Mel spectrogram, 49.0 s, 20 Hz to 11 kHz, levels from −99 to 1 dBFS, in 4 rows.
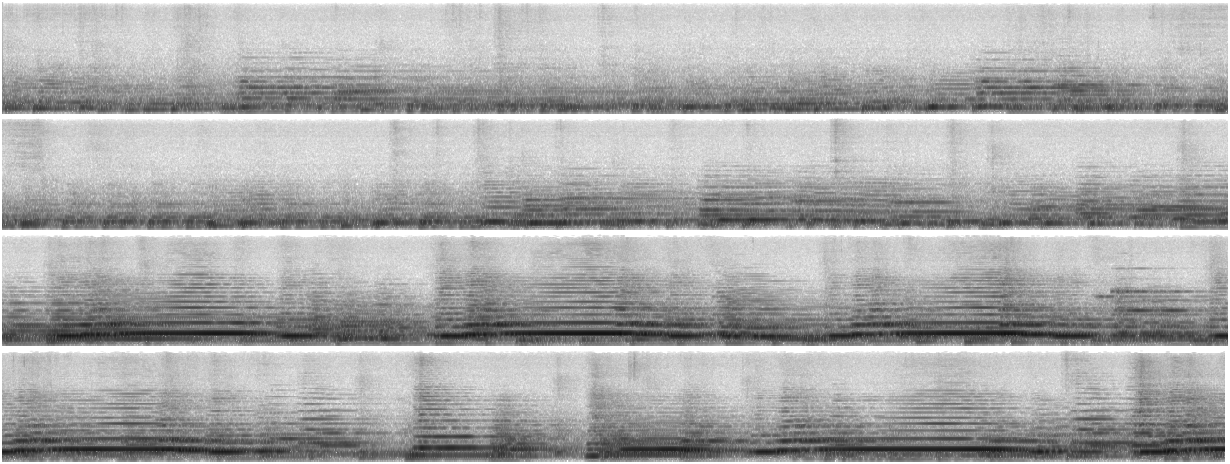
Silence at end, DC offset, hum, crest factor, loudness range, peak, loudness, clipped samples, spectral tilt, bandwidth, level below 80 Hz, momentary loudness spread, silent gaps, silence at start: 0 s; under 0.1%; none; 16 dB; 18 LU; -4 dBFS; -18 LUFS; under 0.1%; -8.5 dB/octave; 9 kHz; -58 dBFS; 20 LU; none; 0 s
